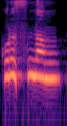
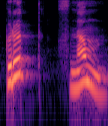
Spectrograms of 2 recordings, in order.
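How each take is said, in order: First: The word is said without the t sound. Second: The word is said with a t sound. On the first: The speaker calls it wrong. "ये कृष्णम नहीं है" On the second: The speaker calls it right. "आधा त भी है"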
